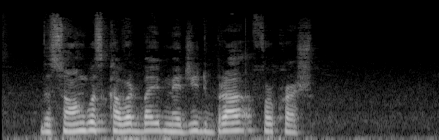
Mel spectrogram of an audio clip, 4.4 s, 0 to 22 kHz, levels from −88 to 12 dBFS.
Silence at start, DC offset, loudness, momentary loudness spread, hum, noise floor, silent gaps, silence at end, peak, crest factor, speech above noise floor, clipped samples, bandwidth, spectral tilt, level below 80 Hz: 0.4 s; under 0.1%; -19 LUFS; 9 LU; none; -51 dBFS; none; 1.3 s; -4 dBFS; 16 dB; 33 dB; under 0.1%; 13.5 kHz; -8 dB/octave; -44 dBFS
